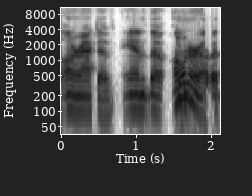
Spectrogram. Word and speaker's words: Oner Active: It's Honor Active, but it's spelled one, so ONER Active.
